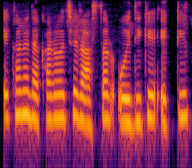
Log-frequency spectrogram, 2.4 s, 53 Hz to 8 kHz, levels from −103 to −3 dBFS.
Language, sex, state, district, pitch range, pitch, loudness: Bengali, female, West Bengal, Kolkata, 215-245 Hz, 235 Hz, -25 LUFS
